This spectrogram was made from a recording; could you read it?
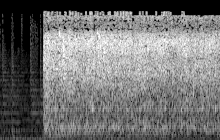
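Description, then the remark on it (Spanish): After a brief quieter moment, a sudden dense roar of heavy rain takes over, steady and loud, with sharp pattering hits of hail striking hard surfaces in streets in Navarra during a rain and hail storm. “La lluvia y el granizo hicieron acto de presencia en Navarra, especialmente intenso en lugares como Estella o Carrascal. Así sonaban sus calles.”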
